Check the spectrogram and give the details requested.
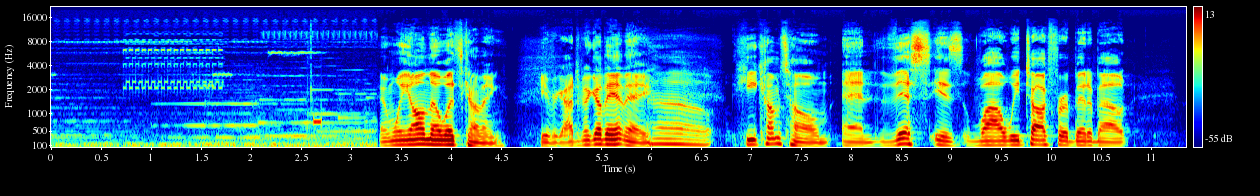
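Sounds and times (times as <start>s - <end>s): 
phone ringing with electronic ringtone: 0.0s - 3.3s
speech: 3.3s - 10.8s.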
